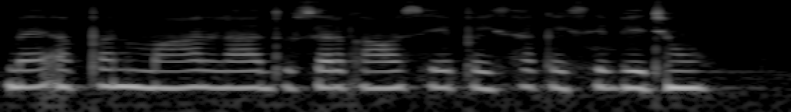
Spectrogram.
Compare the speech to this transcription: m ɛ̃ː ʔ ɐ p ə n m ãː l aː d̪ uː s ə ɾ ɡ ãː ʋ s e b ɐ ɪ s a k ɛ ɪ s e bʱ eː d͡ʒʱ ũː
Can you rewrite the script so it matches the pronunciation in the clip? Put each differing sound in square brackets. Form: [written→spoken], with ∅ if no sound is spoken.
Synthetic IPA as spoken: m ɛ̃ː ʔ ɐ p ə n m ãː l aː d̪ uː s ə ɾ ɡ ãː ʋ s e [b→p] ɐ ɪ s a k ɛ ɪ s e bʱ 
